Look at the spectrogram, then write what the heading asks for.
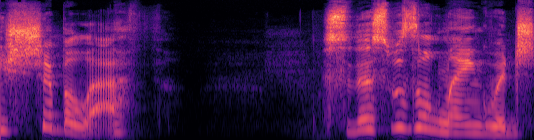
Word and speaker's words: Shibboleth: their accent or whatever they could not pronounce the SH sound so when they asked them to say Shibboleth if the person who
